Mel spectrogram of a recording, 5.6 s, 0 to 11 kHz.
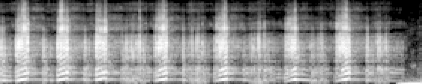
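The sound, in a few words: Toyota Land Cruiser 300 GR Sport engine and exhaust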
